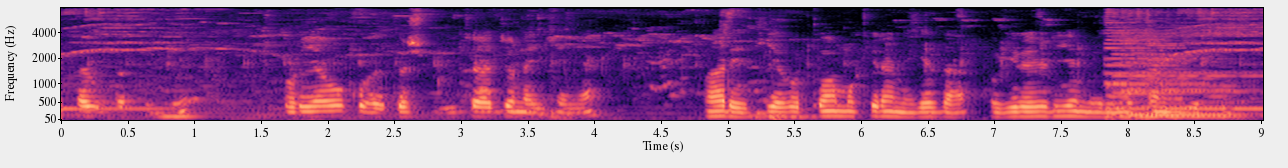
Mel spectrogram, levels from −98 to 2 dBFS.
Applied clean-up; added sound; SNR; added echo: classical method log-MMSE.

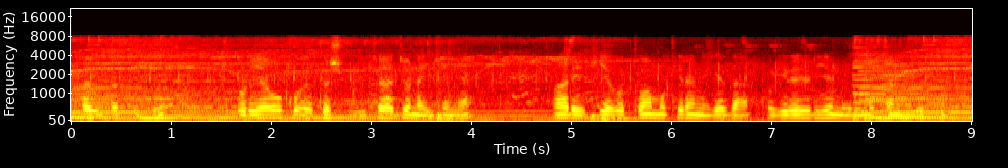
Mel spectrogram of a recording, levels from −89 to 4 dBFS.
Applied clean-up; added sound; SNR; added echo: none; Applause; 5 dB; none.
